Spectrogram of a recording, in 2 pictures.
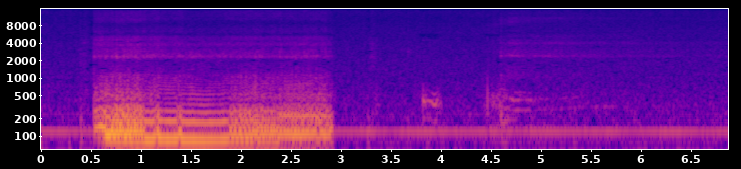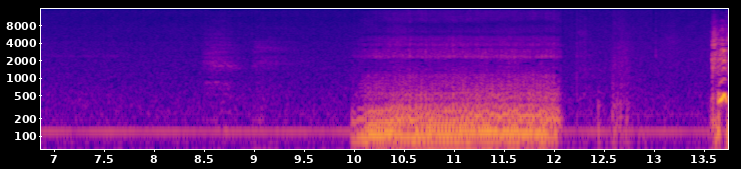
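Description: Two long, loud rattling snores about ten seconds apart, with quiet breathing and a steady low hum between them. Ordinary snoring in a sleeping puppy.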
